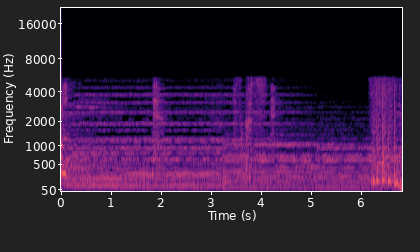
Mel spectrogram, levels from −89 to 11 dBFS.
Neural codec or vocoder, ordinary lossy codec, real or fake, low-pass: vocoder, 22.05 kHz, 80 mel bands, Vocos; none; fake; 5.4 kHz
